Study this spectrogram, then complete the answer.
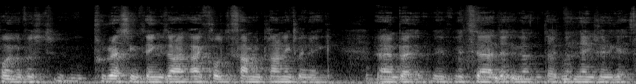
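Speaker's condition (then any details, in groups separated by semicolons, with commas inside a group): Parkinson's disease; degenerative neurological condition, brain lacks dopamine, symptoms about three years before diagnosis, no cure; quieter, mumbles a lot, new since onset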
